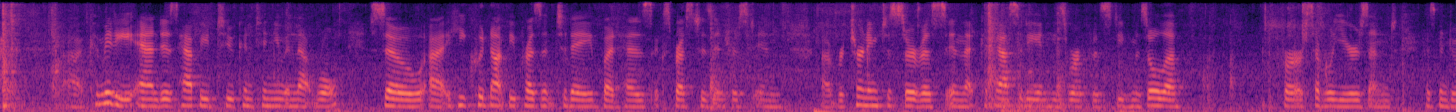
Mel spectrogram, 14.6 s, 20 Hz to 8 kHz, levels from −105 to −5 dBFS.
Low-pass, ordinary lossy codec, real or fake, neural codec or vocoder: 7.2 kHz; AAC, 48 kbps; real; none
